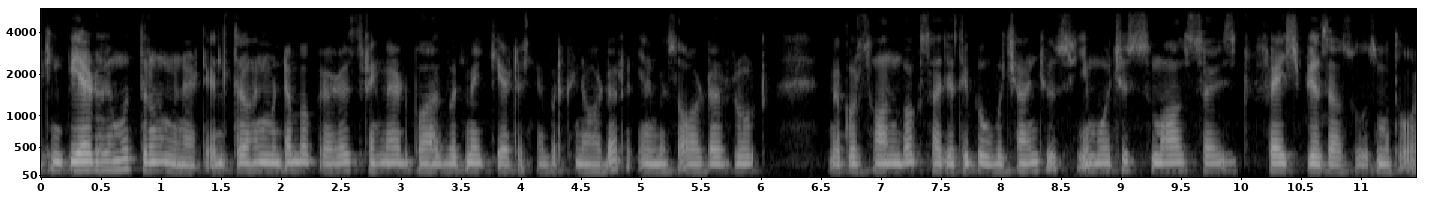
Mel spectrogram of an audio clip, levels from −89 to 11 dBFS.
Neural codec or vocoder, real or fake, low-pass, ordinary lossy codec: vocoder, 22.05 kHz, 80 mel bands, WaveNeXt; fake; 5.4 kHz; none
